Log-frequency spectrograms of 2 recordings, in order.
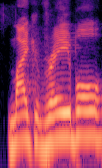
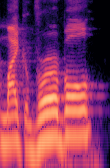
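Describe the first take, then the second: First: The surname starts with a V-R-A sound. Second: The surname sounds like the word verbal. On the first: The speaker calls it right. "I know how to pronounce it" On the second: The speaker calls it wrong. "It's not Mike Verbal"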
